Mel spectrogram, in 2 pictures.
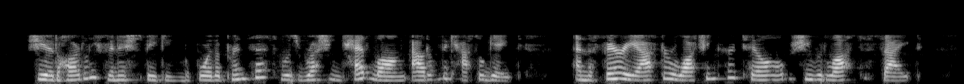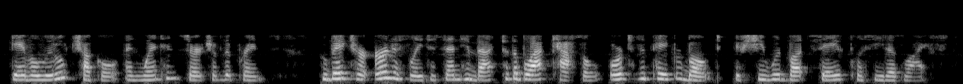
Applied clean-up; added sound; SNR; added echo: none; none; none; none.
